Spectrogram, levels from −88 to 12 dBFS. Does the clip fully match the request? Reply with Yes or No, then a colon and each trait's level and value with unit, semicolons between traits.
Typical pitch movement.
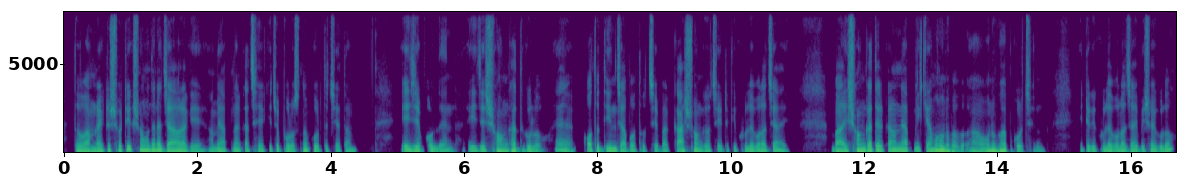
Yes: average, 3.1 semitones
